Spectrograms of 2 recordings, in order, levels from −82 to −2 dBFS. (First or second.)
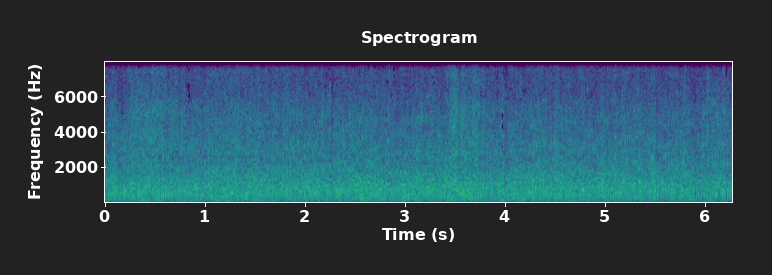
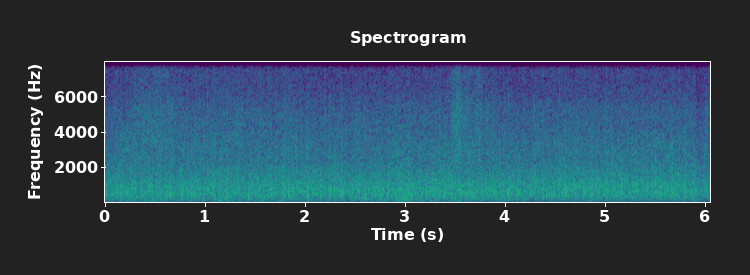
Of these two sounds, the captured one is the second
